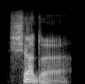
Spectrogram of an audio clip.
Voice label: "shudder", British

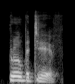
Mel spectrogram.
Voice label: "probative", Indian; Dictionary

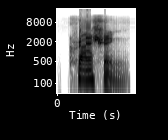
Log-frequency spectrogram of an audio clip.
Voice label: "crashing", American

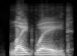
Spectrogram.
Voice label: "lightweight", American

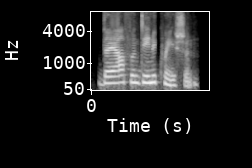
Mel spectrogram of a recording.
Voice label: "Diophantine equation", Indian

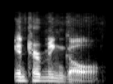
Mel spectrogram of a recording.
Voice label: "intermingle", American

